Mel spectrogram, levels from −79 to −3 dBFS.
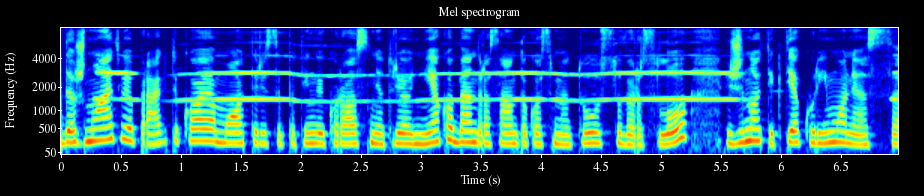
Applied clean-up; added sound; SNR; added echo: none; Wind instrument, woodwind instrument; 10 dB; none.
